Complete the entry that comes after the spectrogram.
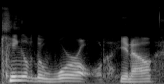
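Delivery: ordinary talk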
